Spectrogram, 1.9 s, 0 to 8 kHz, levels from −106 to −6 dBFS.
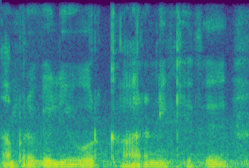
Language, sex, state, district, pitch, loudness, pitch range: Tamil, male, Tamil Nadu, Kanyakumari, 95 Hz, -18 LUFS, 90-95 Hz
